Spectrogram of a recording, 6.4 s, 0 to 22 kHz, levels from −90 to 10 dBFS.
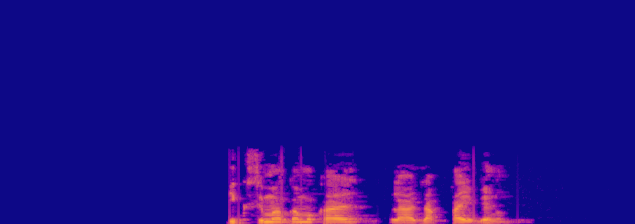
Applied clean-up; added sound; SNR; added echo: none; none; none; none.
